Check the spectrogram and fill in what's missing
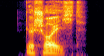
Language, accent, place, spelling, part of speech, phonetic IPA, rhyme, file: German, Germany, Berlin, gescheucht, verb, [ɡəˈʃɔɪ̯çt], -ɔɪ̯çt, De-gescheucht.ogg
- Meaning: past participle of scheuchen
